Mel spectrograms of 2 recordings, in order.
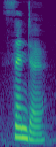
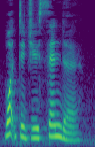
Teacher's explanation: send is the strong form and her is weak because her is not stressed we drop the initial H sound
